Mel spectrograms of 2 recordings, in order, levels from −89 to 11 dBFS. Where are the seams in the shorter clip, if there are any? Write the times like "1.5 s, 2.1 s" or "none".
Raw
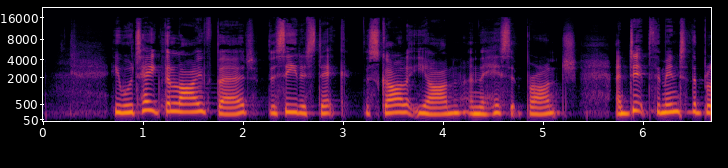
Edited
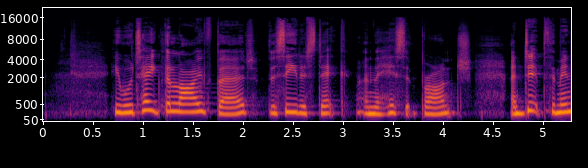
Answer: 3.1 s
